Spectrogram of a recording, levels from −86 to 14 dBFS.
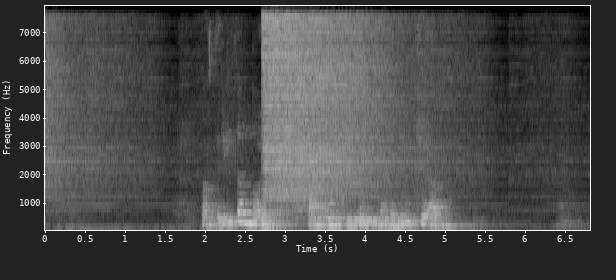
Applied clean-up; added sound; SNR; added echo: none; Hi-hat; 5 dB; reverberation time 1.2 s.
